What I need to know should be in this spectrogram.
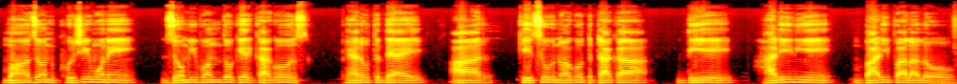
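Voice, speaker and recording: A man's voice: fairly low pitch, level tone, takes it slowly, pauses often, smooth, no echo, studio quality. A man reading scripted narration for a cartoon moral story as the storyteller.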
